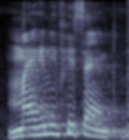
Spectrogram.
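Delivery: normal talking voice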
